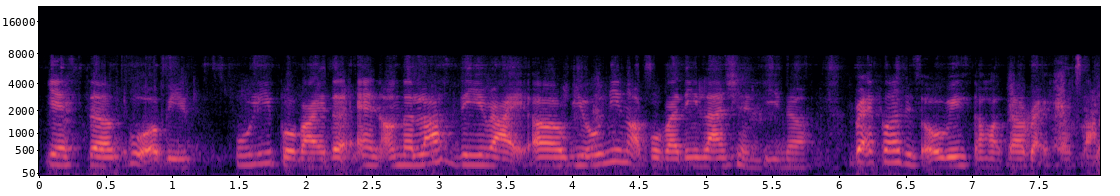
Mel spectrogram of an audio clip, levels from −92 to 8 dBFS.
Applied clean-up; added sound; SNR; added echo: neural separator model SepFormer DNS4.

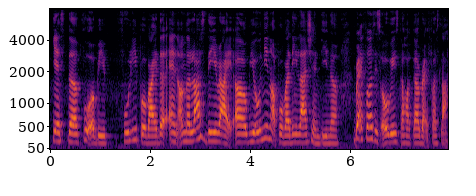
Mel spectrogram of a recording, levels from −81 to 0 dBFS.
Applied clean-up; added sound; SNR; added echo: none; none; none; none.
